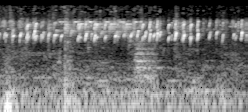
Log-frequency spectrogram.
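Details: Goldfinch singing, along with a goldfinch hybrid, to stimulate other birds; fast repeated chirping phrases and bright twitters tumble one after another without pause.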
